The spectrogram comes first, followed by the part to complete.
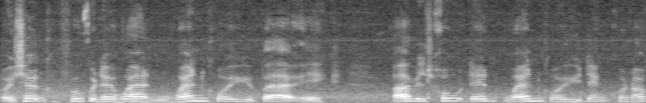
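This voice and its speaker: With noticeable background noise behind her, this woman keeps a moderate pace. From West Jutland, Denmark. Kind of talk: interview answer.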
